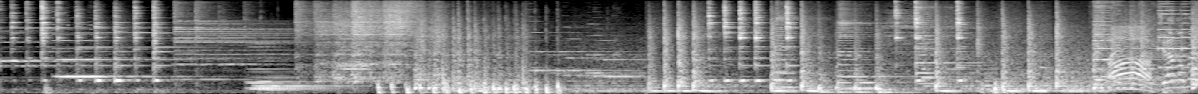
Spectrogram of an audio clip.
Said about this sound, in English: Oh, I hear them setting up piano out there and they're. Oh yeah, you hear the bands. Oh, he's here. Oh, he's in our Todd Glass Theater. You hear the drums.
